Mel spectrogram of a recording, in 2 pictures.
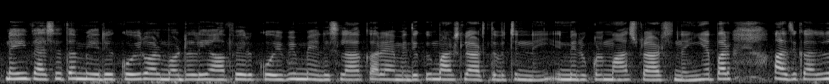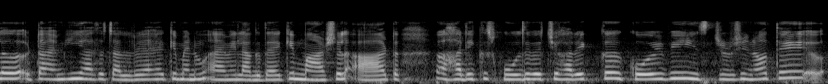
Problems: none marked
